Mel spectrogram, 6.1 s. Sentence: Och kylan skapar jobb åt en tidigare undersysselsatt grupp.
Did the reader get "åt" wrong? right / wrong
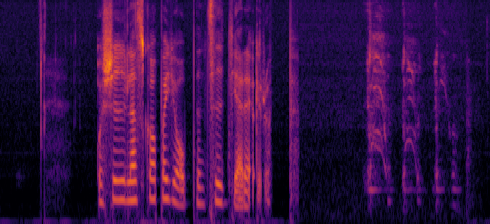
wrong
